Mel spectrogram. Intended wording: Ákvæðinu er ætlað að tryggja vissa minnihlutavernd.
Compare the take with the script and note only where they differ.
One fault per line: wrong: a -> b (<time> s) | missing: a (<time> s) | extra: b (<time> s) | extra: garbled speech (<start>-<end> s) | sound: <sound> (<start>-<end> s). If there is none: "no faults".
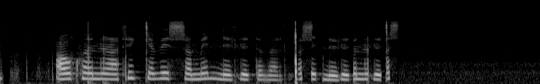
missing: ætlað (1.1 s)
extra: garbled speech (3.0-4.0 s)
